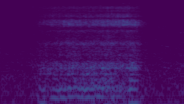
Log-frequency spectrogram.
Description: This guy should be in the Guinness book of world records for snoring and too damn comfortable at somebody else house!!!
